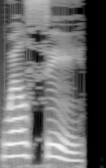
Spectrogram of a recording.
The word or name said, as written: welsie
